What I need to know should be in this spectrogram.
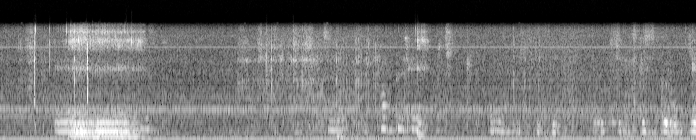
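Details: Dog asleep, very tired after a dog show trip: one loud, low, buzzy snore, then quieter breathing noises in a small room.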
